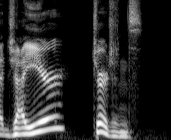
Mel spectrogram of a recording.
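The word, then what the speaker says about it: Jair Jurrjens: Jair Jurgens. – He got it. – Jair Jurgens. – Is that how you say it? – Yeah, Jair Jurgens.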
